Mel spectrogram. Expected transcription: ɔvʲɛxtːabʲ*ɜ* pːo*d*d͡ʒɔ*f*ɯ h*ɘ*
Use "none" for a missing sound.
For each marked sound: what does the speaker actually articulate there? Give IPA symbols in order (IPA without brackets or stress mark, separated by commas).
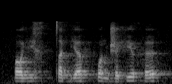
ɜ, n, fʲ, ɘ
